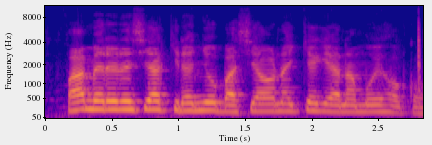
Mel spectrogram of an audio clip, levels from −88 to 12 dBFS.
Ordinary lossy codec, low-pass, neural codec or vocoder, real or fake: none; none; none; real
